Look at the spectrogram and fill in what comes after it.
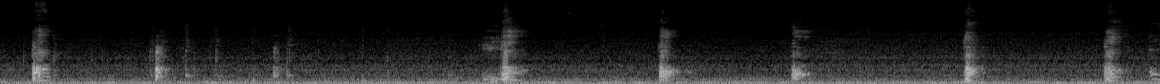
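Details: Yorkie with rapidly worsening collapsing trachea in a 3 a.m. fit, increasingly frequent lately: about eight harsh, abrupt cough bursts a second or two apart in a quiet room; a honking cough from tracheal collapse.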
